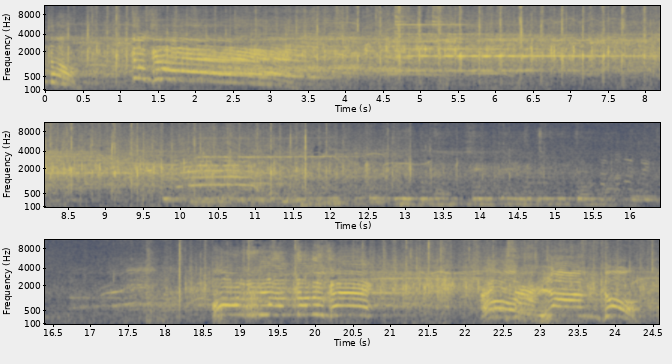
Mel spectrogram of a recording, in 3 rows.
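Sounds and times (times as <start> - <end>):
large crowd cheering and whooping: 0.0 - 13.2, 17.1 - 24.5
large crowd clapping: 0.0 - 15.1, 17.9 - 24.5.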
